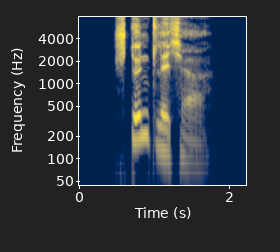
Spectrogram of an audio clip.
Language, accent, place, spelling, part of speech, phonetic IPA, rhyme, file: German, Germany, Berlin, stündlicher, adjective, [ˈʃtʏntlɪçɐ], -ʏntlɪçɐ, De-stündlicher.ogg
- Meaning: inflection of stündlich: 1. strong/mixed nominative masculine singular 2. strong genitive/dative feminine singular 3. strong genitive plural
